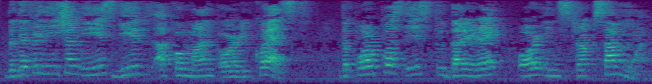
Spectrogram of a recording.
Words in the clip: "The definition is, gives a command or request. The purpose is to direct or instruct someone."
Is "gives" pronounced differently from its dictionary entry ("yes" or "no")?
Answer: yes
